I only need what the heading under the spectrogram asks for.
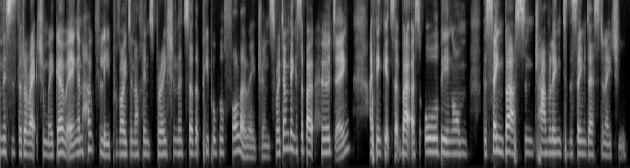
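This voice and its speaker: A middle-aged Welsh woman, a university dean, answers interview questions in a measured way, with some hesitant fillers. Her voice is fairly low-pitched, and the recording has no echo.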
